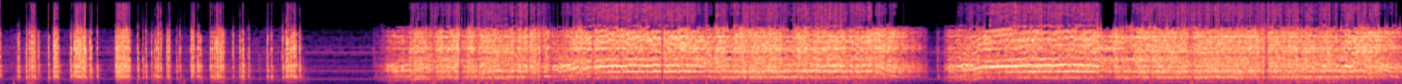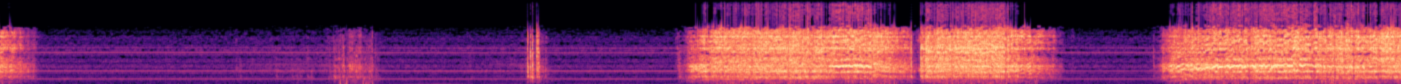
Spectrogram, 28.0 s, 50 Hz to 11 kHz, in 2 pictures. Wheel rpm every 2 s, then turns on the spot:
20, 20, 160, 220, 90, 210, 160, 10, 0, 0, 80, 140, 40, 200.
0-2 22-24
